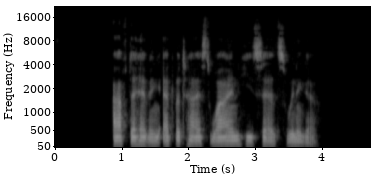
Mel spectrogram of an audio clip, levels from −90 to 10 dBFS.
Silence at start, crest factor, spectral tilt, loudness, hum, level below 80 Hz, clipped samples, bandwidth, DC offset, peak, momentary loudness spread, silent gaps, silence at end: 0.85 s; 22 dB; -3.5 dB/octave; -39 LUFS; none; -78 dBFS; under 0.1%; 15.5 kHz; under 0.1%; -18 dBFS; 6 LU; none; 0.8 s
